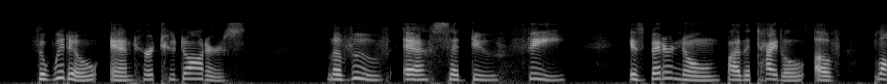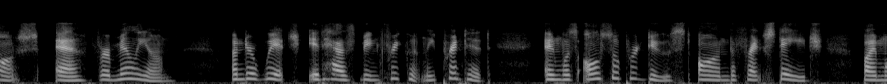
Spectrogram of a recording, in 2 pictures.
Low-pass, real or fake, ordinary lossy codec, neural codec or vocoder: 7.2 kHz; fake; Opus, 32 kbps; vocoder, 22.05 kHz, 80 mel bands, WaveNeXt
